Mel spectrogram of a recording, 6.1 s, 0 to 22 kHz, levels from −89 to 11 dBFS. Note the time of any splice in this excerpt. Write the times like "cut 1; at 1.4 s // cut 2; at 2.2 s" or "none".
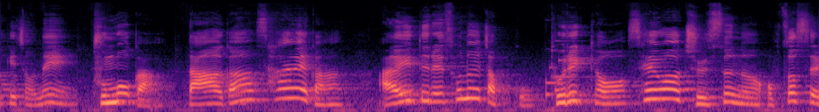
none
